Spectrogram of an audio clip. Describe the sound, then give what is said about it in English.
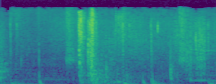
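A woman kicks a door shut with her foot: a single solid thunk near the start of the second, followed by brief rattling and scuffing, moderately loud, with no voices. “She kicks the door shut with her foot.”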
